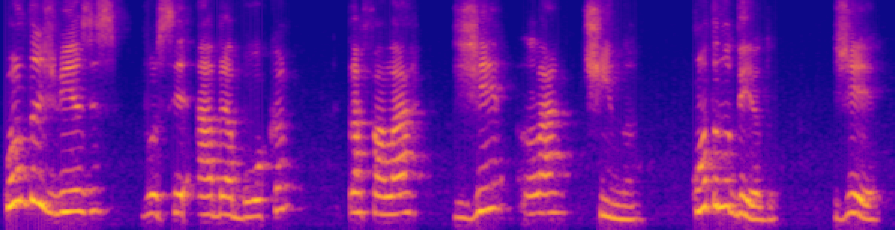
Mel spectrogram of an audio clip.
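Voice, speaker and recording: A woman with a Brazilian Portuguese accent gives a lesson in a fairly high voice. She moves through her points step by step, asks the class questions and checks in often. Now and then she slows down to spell out single letters. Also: lively intonation. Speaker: teacher. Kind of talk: online class lecture.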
